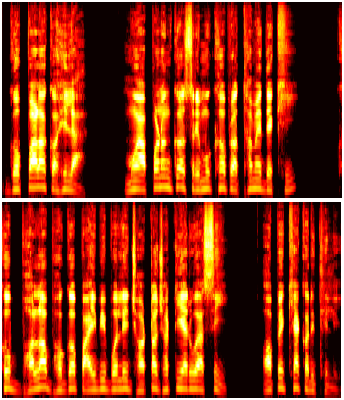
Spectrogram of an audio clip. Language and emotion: Odia, neutral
